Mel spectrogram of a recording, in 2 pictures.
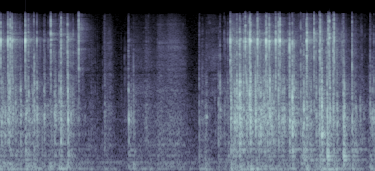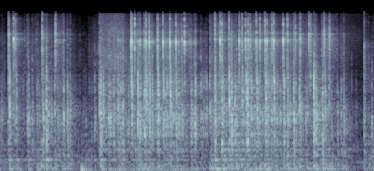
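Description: Fingertips type on a black mechanical keyboard with a metal top plate and plastic keycaps, resting on a wooden desk. A brief burst of bright, crisp key clicks fades to quiet near the two-second mark. Then fast, irregular typing resumes and continues to the end.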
